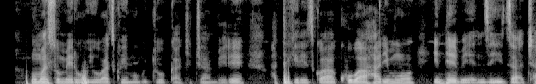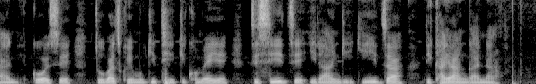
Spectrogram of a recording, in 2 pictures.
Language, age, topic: Rundi, 18-24, education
